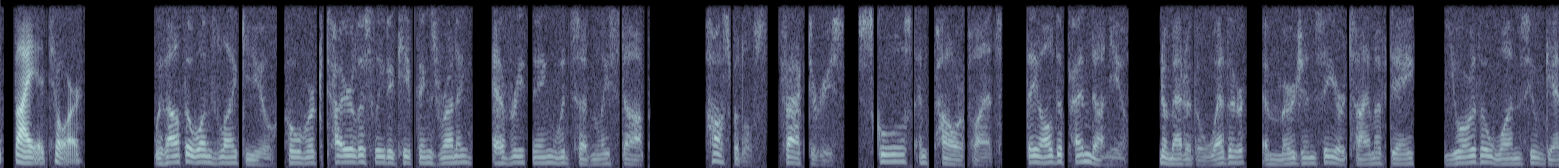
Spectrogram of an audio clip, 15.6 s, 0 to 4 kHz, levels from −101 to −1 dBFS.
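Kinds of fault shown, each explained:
No technical faults can be heard in this speech recording; the signal stays steady and intact throughout, with nothing broken, interrupted or distorted.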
